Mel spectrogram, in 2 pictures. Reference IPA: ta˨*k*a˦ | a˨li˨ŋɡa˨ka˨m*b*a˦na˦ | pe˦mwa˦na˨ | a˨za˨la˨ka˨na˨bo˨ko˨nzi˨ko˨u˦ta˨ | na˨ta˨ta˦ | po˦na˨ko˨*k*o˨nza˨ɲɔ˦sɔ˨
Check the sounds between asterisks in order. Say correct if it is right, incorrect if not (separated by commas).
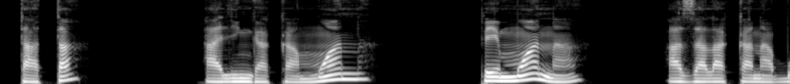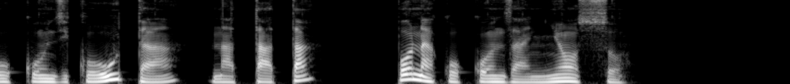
incorrect, incorrect, correct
